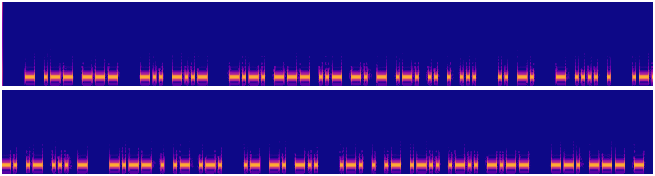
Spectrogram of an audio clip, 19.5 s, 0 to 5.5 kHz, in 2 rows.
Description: Morse code, heard as a keyed tone, about 25 wpm, 600 Hz. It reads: TWO DX COUNTRIES IN THE PAST YEAR AND REALLY GOT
